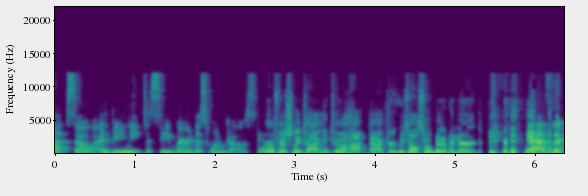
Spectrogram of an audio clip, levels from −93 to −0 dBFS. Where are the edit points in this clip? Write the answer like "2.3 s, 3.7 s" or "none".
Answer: 2.6 s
